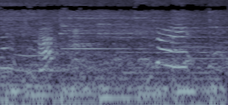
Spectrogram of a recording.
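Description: A sea lion barking in short calls over steady background music.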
